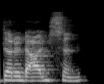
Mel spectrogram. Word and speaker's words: Dodgson: he actually would pronounce his name dodson and so when the biography was entered in Encyclopedia Britannica, it was actually inserted right before the entry on Dodo.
